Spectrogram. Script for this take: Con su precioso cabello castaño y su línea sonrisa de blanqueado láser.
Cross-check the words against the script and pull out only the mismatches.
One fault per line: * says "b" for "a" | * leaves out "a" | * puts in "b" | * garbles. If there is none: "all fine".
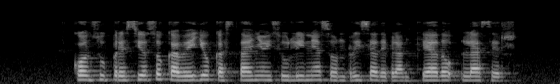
all fine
